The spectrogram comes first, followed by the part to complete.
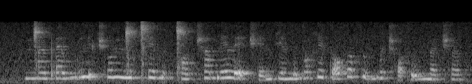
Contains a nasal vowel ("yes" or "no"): no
